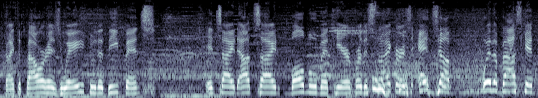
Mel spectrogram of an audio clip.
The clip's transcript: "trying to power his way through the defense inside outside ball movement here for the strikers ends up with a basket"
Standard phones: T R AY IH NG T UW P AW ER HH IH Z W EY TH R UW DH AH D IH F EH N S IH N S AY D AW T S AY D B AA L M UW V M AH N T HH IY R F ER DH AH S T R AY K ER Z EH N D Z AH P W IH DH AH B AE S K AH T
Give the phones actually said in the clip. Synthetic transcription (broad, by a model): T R AY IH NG T UW P AW ER HH IH Z W EY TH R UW DH AH D IH F EH N S IH N S AY D AW T S AY D B AA L M UW V M AH N T HH IY R F ER DH AH S T R AY K ER Z EH N D Z AH P W IH DH AH B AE S K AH T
